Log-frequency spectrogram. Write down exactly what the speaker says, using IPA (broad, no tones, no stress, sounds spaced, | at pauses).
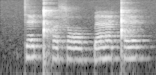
t ɛ ǃʰ ʌ s ɔː ɡ͡b æ ǃ ɛ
